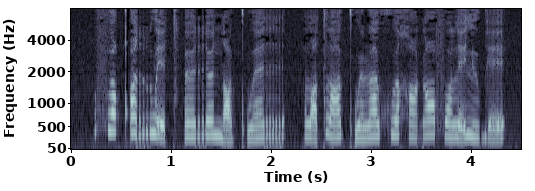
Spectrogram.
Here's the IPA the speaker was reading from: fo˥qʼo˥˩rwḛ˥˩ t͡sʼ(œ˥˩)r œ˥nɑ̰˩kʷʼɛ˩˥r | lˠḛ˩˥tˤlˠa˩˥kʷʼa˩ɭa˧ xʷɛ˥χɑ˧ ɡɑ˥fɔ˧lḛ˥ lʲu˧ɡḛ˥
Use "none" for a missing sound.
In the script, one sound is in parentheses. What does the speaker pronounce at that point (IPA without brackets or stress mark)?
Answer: œ˧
